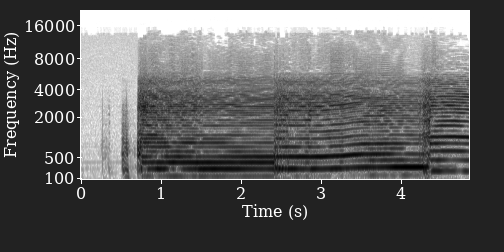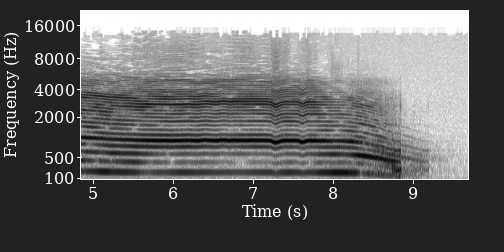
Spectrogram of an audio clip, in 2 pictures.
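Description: Heavily distorted electric guitar holds a sustained, siren-like tapped note that shifts pitch in whammy bar bends and slides, ending with a downward dive, loud and alone.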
